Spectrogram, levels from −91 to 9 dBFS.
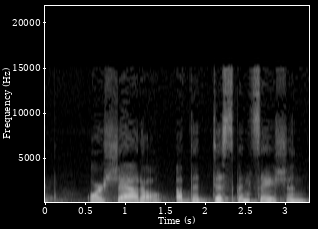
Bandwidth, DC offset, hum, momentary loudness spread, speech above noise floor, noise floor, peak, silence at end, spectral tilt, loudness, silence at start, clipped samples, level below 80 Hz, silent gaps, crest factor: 15.5 kHz; under 0.1%; none; 7 LU; 29 dB; -57 dBFS; -10 dBFS; 0.05 s; -6 dB/octave; -29 LUFS; 0 s; under 0.1%; -64 dBFS; none; 18 dB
